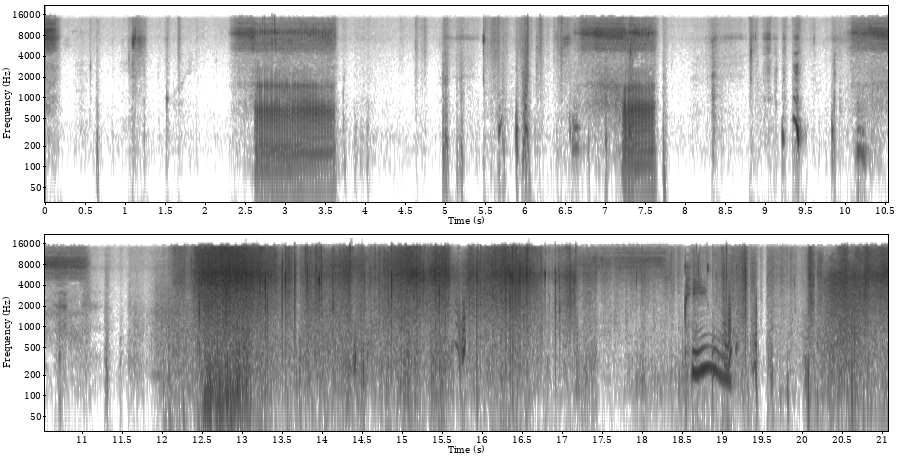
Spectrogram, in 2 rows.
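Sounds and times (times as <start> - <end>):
dog snoring: 2.4 - 3.7, 6.6 - 7.7, 10.0 - 11.1, 12.1 - 18.4
loud continuous crackling: 12.1 - 21.0.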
